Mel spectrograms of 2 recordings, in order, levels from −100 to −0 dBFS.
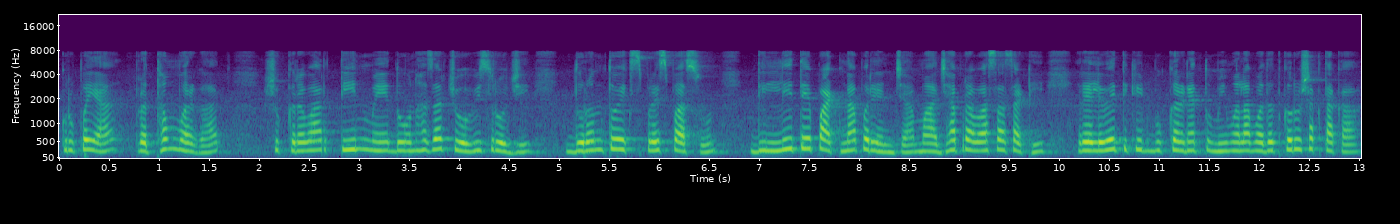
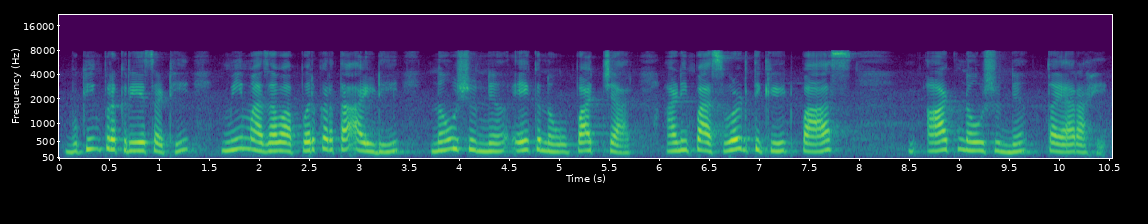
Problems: background sounds at intervals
